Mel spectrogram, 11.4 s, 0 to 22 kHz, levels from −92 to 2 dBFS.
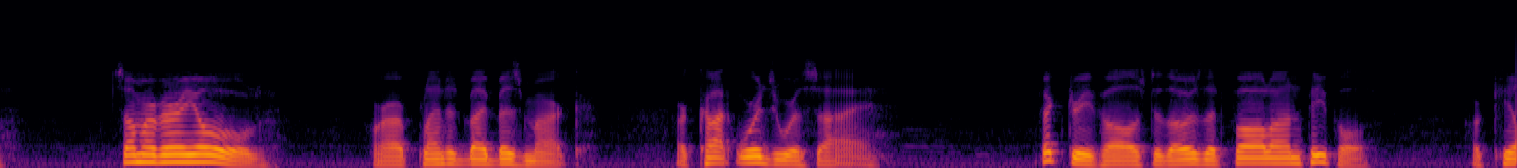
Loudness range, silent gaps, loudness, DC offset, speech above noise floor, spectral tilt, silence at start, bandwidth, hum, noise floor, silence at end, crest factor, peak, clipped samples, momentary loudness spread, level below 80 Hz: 6 LU; none; -26 LUFS; under 0.1%; 42 dB; -13.5 dB/octave; 0.95 s; 3.6 kHz; 60 Hz at -50 dBFS; -67 dBFS; 0 s; 16 dB; -12 dBFS; under 0.1%; 19 LU; -62 dBFS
